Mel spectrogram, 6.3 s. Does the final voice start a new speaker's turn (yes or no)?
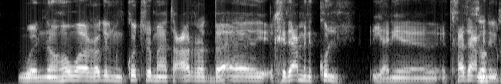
no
